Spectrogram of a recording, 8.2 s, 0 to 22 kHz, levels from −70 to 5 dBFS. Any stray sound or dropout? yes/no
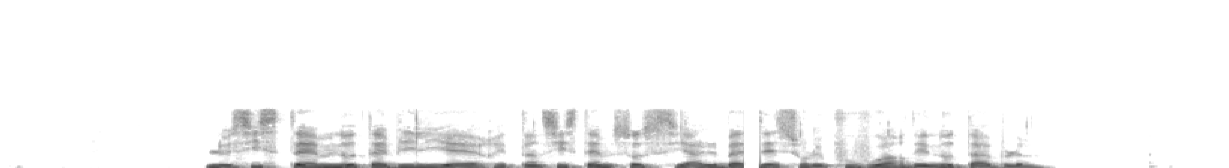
yes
